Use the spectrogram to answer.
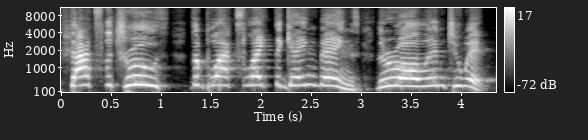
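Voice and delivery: high, loud, slow ranting voice; mock ranting bigot. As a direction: shout it like a raving crank. Mock outburst about gangbangs.

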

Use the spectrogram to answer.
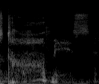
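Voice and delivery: whispered name; imitating a whisper. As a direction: whisper his name in awe. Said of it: "He goes".

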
